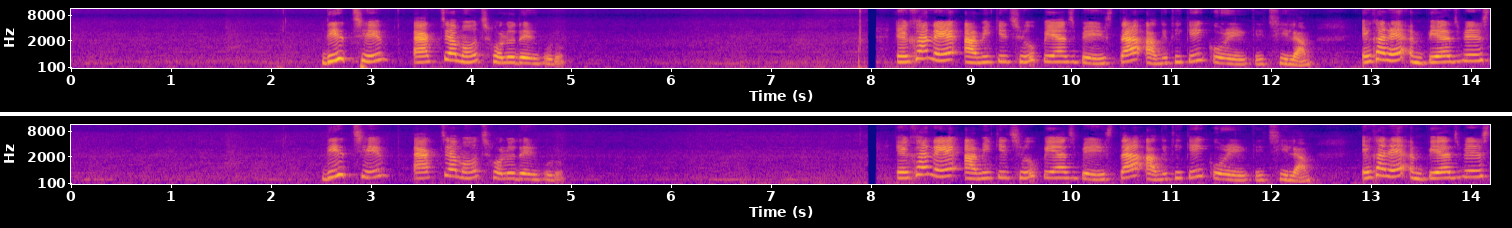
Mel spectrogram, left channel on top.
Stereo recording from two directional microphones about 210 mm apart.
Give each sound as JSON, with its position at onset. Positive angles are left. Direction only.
{"t": 2.6, "sound": "speech", "side_deg": 30}
{"t": 8.2, "sound": "speech", "side_deg": 30}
